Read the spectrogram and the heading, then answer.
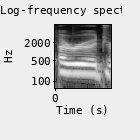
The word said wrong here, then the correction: Orodruin: Is it Orodruin? – Orodruin, yes.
